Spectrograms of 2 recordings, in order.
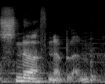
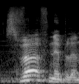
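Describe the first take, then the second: First: The name begins with an 'sn' sound. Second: The name begins with an 'sv' sound. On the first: The speaker calls it wrong. "I got it slightly wrong. They're not Snurfniblen" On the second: The speaker calls it right. "I think, is the correct pronunciation"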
